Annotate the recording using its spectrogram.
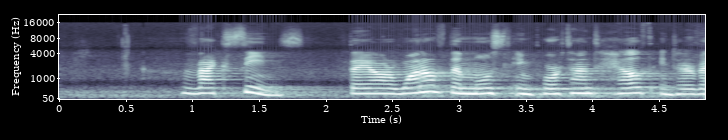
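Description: A young woman speaks calmly into a microphone in a large hall.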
